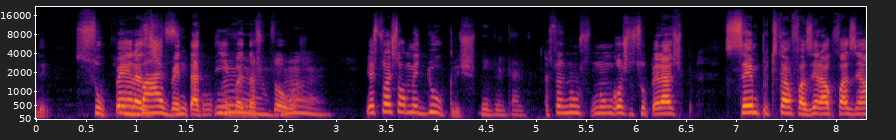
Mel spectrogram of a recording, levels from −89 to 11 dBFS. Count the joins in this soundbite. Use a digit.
0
